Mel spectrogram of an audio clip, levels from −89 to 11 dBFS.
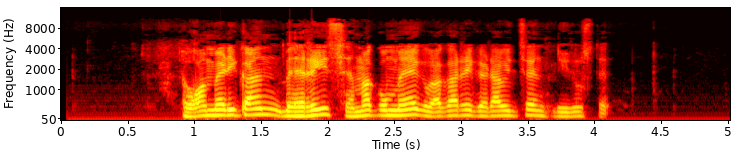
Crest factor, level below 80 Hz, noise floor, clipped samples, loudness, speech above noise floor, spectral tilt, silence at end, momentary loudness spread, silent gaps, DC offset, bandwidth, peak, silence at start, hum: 16 dB; -46 dBFS; -57 dBFS; under 0.1%; -14 LUFS; 44 dB; -6 dB/octave; 0.9 s; 11 LU; none; under 0.1%; 11.5 kHz; 0 dBFS; 0.9 s; 50 Hz at -40 dBFS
